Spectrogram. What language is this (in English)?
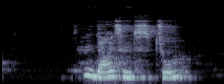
Kabyle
